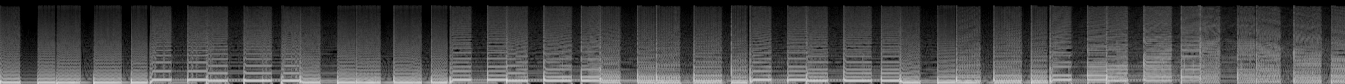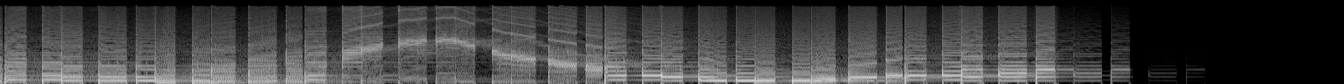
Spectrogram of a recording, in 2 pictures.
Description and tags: Dirty Evolver 160bpm
What a nasty, dirty little lead synth line!
Distortion, Evolving, Nasty, Resonance, TB303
